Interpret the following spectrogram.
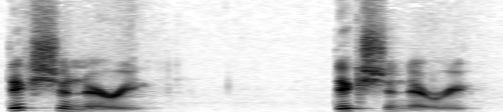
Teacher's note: nhấn vào cái âm tiết mà mình cần phải đọc nhanh, to hơn, dài hơn, mạnh hơn. Thì đó chính là trọng âm. Đó là âm tiết đầu tiên.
